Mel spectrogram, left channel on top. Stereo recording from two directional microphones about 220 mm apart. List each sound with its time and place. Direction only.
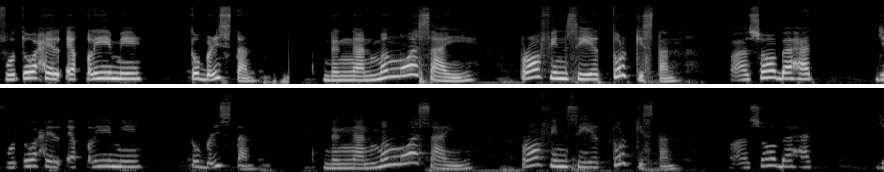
0.1 s a woman's voice: 40° left (ahead or behind)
